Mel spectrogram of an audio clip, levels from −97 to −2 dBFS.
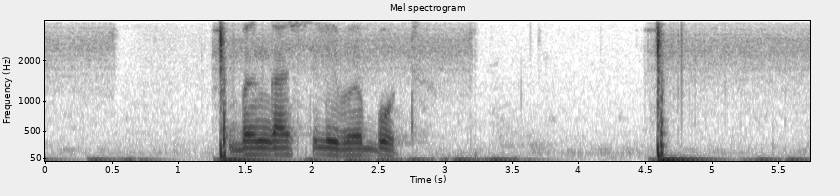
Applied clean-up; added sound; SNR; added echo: none; Fire; 0 dB; none.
